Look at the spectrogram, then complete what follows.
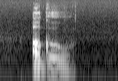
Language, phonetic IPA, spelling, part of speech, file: Polish, [ˈɔɡuw], ogół, noun, Pl-ogół.ogg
